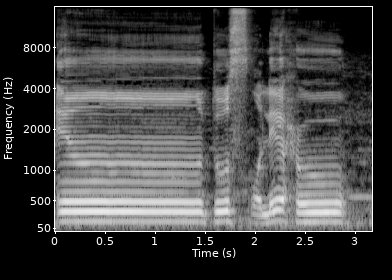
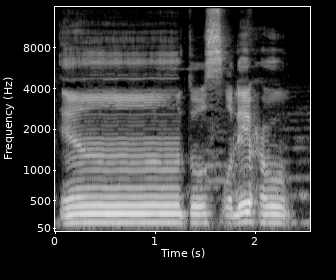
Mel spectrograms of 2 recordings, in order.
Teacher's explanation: جو غنہ ہے وہ اس کی مقدار ایک الف کے برابر ہے. اور ایک الف جو ہے نا وہ آپ کو بتایا تھا کہ جس طرح کھلی انگلی کو آہستہ سے بند کر لیں یا بند انگلی کو آہستہ سے کھول لیں تو اتنا ٹائم لگتا ہے.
